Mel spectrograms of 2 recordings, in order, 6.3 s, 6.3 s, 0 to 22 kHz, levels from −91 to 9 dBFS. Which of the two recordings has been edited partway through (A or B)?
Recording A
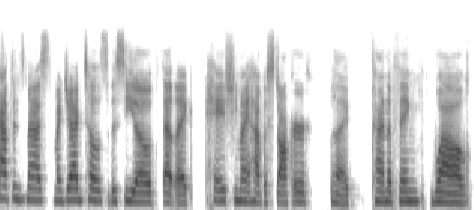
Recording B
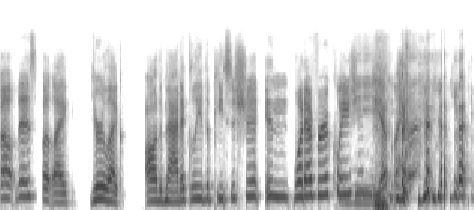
B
